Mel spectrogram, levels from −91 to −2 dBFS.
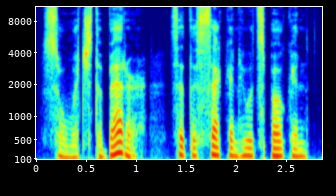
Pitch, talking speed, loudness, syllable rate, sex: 155 Hz, 210 wpm, -20 LUFS, 5.4 syllables/s, female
